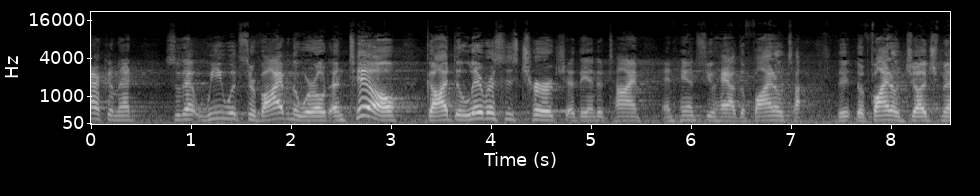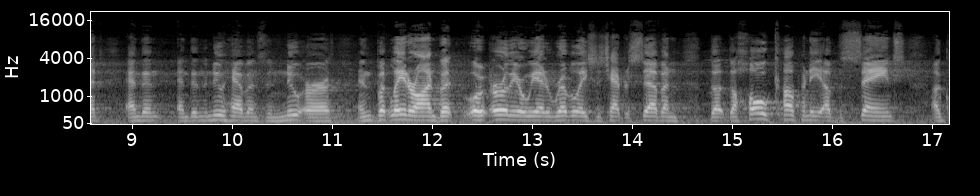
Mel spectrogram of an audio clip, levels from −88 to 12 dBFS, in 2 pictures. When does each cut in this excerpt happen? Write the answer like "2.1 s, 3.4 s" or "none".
12.6 s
